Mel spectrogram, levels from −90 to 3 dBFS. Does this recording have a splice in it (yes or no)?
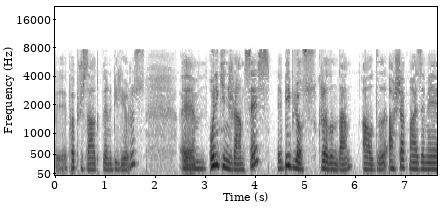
yes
